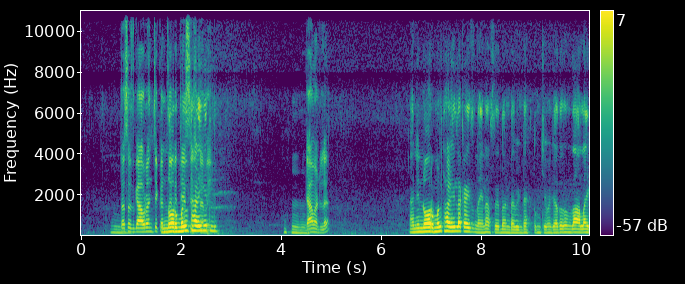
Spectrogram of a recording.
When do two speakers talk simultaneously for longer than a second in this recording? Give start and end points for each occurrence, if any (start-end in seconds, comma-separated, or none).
0.8-2.6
